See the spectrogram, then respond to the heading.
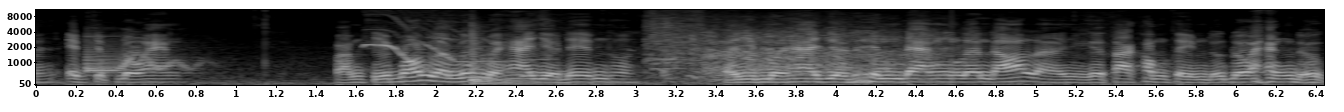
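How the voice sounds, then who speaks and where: A man with fairly high pitch and monotone, flat intonation at a very fast pace, with audible room echo and music in the background. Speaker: dating show contestant. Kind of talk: casual chat. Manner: talkative.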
